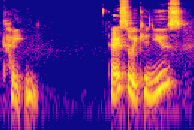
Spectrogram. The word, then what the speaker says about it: chitin: structure it's gonna be in a molecule called chitin that's how you pronounce that chitin and it's gonna form the harder shells that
